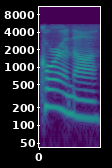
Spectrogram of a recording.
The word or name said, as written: koruna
